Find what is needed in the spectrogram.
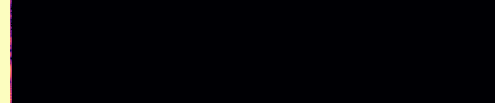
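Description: Silence: a blank gap in the edited soundtrack, cutting off abruptly at the start.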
